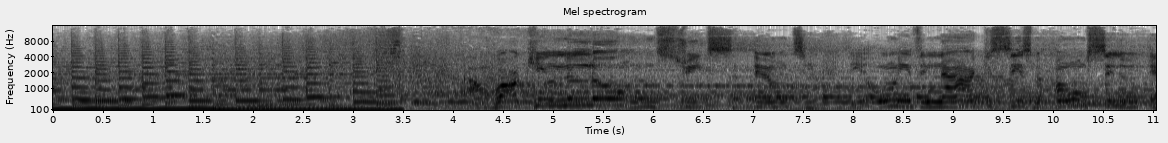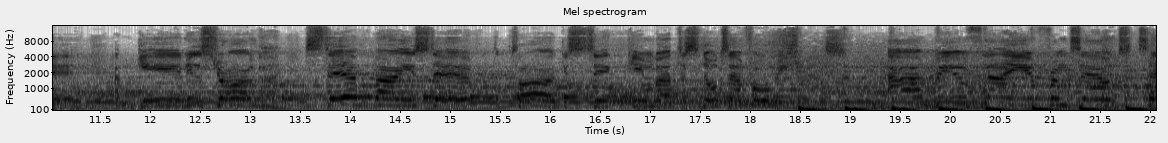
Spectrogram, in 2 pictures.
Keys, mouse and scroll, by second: 0.2 right click, 0.9 click, 4.8 alt+scroll up 1, 6.4 click, 6.9 scroll up 1, 8.9 click, 18.9 click, 19.4-20.0 scroll down 1.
